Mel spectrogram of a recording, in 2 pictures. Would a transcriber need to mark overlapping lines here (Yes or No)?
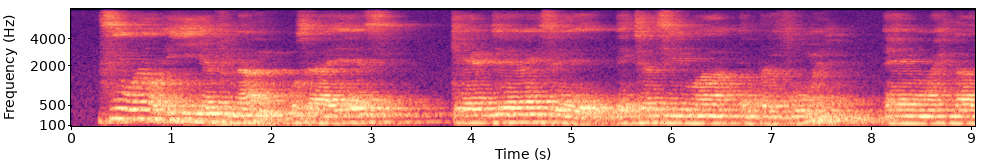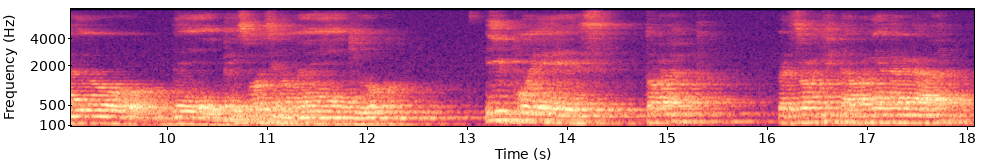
No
